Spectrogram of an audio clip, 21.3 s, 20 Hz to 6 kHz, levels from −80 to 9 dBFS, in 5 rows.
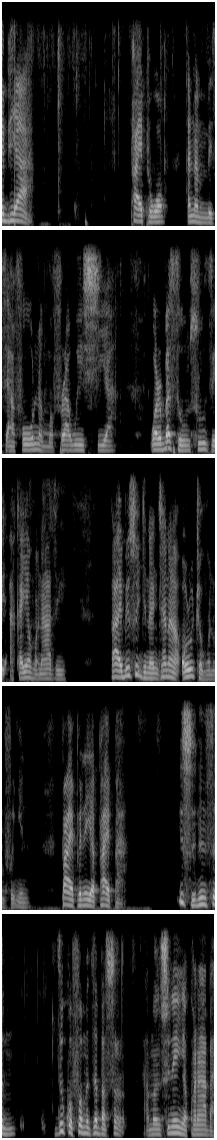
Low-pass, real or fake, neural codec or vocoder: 5.4 kHz; fake; vocoder, 44.1 kHz, 128 mel bands, Pupu-Vocoder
